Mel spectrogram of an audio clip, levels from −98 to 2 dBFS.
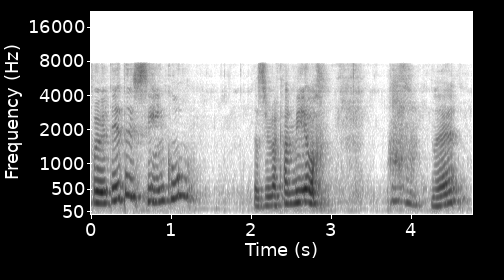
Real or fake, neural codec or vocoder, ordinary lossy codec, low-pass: fake; codec, 16 kHz, 4.8 kbps, FACodec; none; none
